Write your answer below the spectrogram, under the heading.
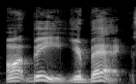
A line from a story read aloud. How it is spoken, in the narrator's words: CJ exclaimed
